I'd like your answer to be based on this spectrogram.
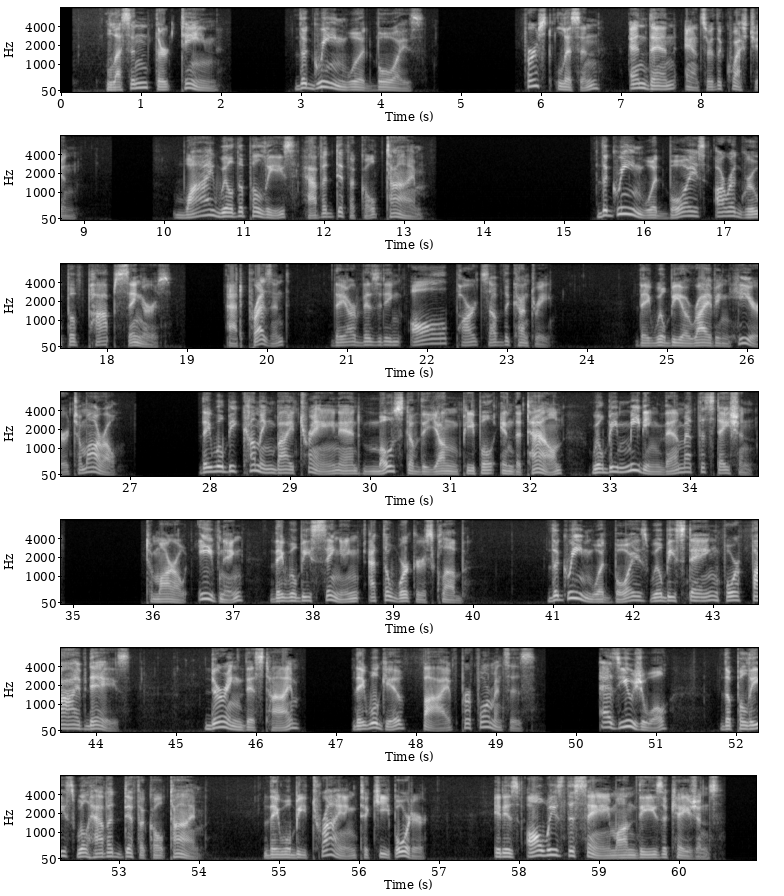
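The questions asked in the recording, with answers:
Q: Why will the police have a difficult time?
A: Because they will be trying to keep order when the Greenwood Boys come.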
